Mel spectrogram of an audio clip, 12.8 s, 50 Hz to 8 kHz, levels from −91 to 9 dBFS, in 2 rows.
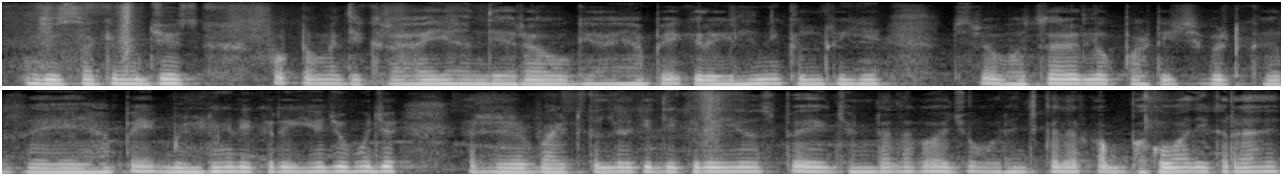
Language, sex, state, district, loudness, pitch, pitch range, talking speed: Hindi, male, Chhattisgarh, Bilaspur, -19 LUFS, 150 Hz, 140-155 Hz, 265 wpm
